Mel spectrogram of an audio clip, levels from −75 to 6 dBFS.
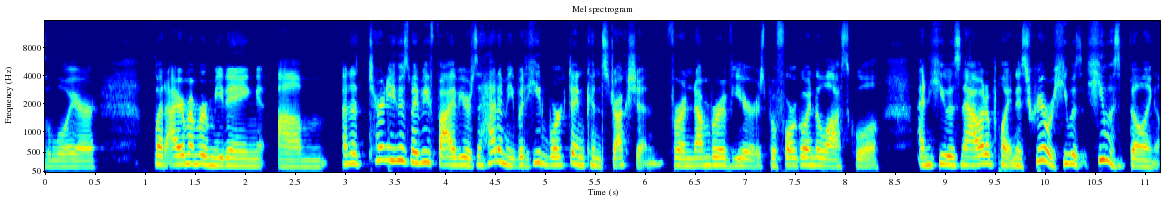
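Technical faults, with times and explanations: No technical faults are audible in this speech.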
